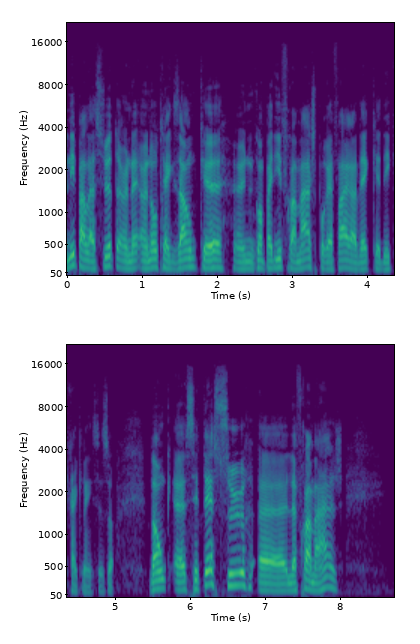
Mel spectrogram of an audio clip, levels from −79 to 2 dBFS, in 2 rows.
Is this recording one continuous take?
yes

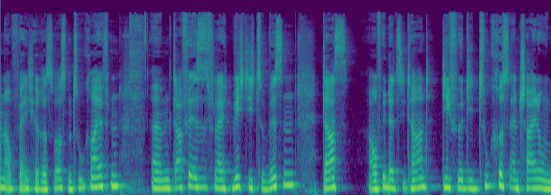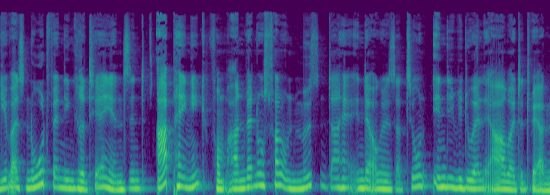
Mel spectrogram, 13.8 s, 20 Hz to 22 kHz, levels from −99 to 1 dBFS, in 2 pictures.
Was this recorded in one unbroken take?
yes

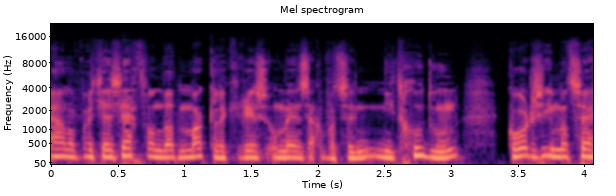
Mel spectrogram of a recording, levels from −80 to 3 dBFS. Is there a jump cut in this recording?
yes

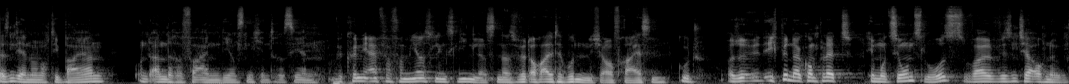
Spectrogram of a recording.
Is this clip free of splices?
no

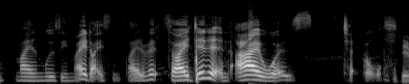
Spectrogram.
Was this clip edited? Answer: no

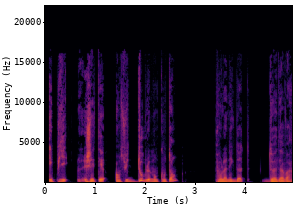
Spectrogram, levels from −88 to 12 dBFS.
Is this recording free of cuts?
yes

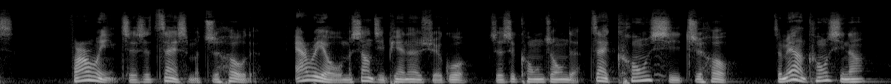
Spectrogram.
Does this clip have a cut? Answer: no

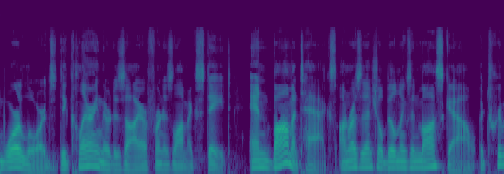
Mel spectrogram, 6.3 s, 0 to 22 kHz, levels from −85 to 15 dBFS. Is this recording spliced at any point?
yes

